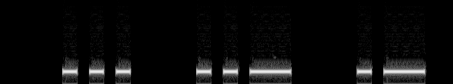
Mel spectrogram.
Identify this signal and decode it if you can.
Morse code, heard as a keyed tone, about 9 wpm, spaced as for 7 wpm, 600 Hz. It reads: SUA
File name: CW / 10PPM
